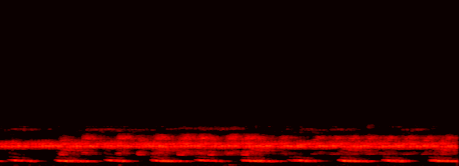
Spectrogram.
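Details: Night frog calls at a lakeside: a steady run of roughly a note per second, each a short harmonic croak that drops slightly in pitch, backed by an unbroken high, hissing insect-like chorus.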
